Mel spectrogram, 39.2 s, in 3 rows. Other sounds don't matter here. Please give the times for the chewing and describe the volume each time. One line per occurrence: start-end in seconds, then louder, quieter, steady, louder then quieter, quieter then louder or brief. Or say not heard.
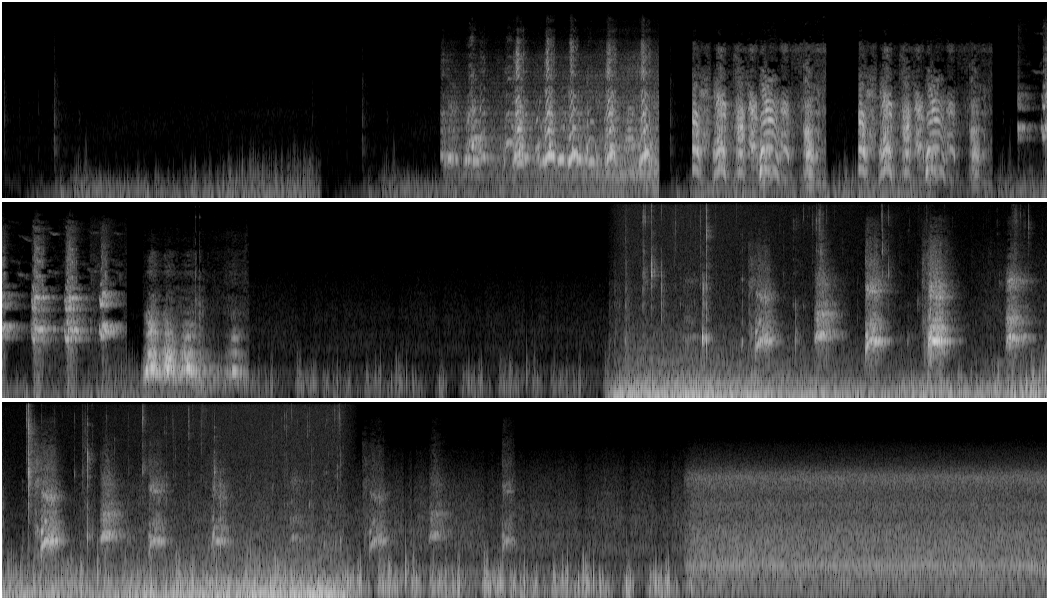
20.6-30.6 quieter then louder.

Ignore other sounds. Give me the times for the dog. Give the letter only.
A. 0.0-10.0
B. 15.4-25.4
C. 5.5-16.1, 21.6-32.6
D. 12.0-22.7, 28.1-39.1
C.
